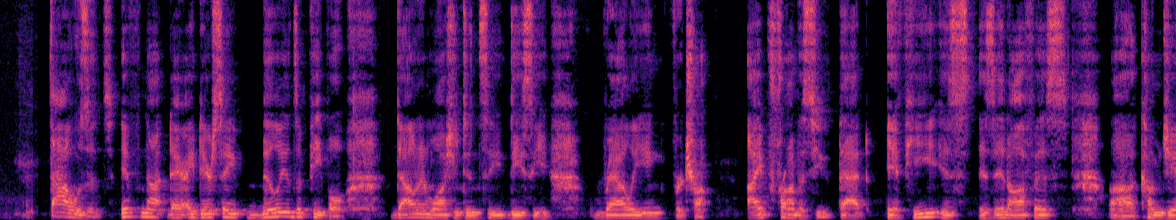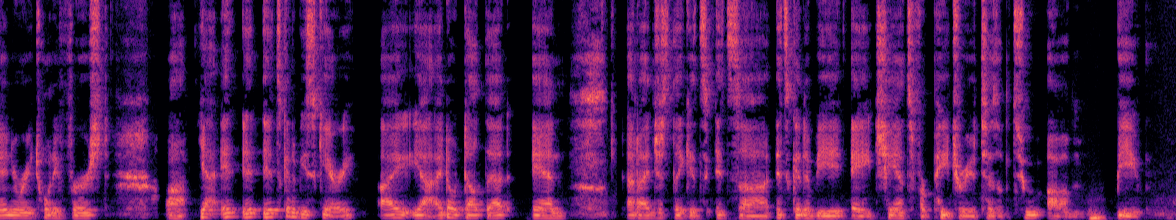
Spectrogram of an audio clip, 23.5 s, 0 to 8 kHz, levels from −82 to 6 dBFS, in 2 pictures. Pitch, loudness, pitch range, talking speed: 100 Hz, -20 LUFS, 95-125 Hz, 165 wpm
